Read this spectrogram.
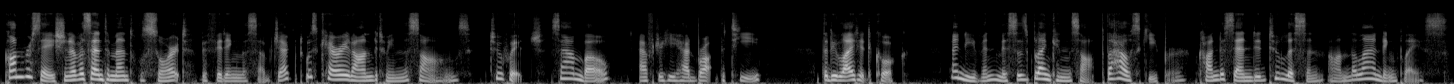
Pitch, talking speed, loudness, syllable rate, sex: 195 Hz, 160 wpm, -24 LUFS, 5.2 syllables/s, female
